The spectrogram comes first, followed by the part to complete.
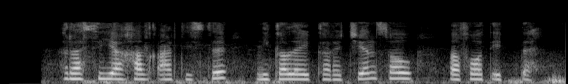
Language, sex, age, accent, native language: Uzbek, female, 18-24, Navoiy, Uzbek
